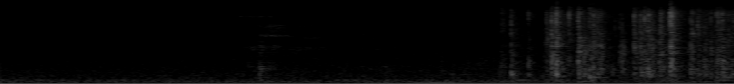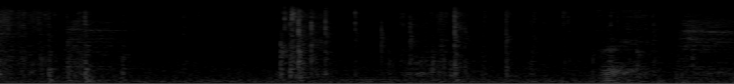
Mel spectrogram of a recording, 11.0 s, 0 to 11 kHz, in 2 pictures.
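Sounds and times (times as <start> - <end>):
pipe tobacco crackling and rustling: 3.4 - 10.7.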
